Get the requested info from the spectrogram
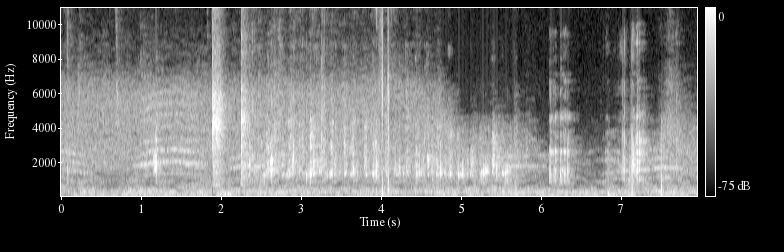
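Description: Raw eggs with chopped onion, tomato and capsicum being beaten in a bowl with a utensil. There is wet sloshing, and a fast run of clicking taps against the bowl from about two to five seconds in. A few separate knocks come near the end.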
